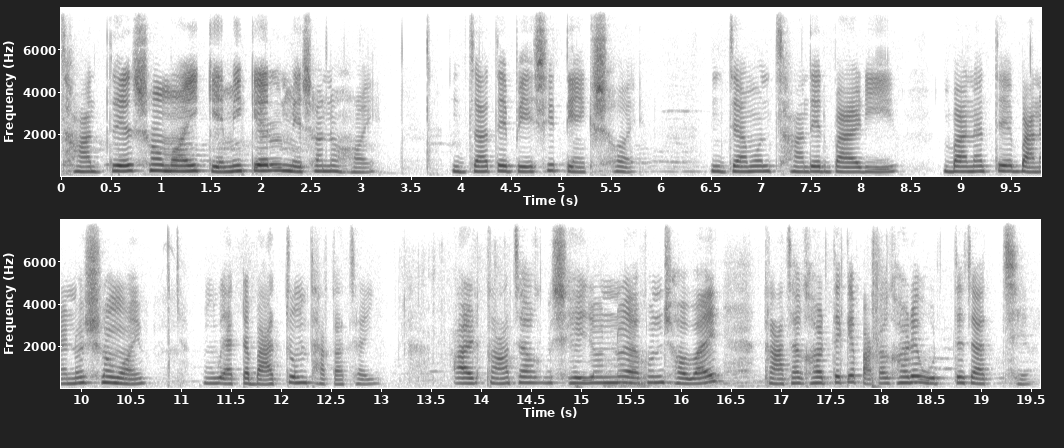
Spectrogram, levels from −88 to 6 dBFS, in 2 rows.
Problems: constant background noise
